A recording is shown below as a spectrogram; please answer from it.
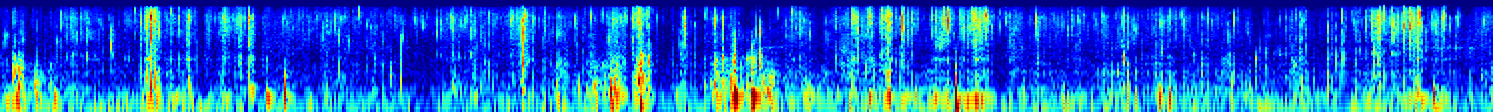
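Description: A large, porous yellow cellulose sponge is held against microphone windscreens and scratched with long acrylic nails. The result is a steady, muffled, low-heavy crunching and crinkling with soft rasping bursts throughout, swelling louder in several stretches, with very little high or bright content.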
